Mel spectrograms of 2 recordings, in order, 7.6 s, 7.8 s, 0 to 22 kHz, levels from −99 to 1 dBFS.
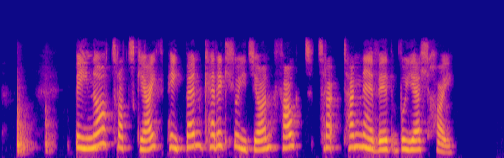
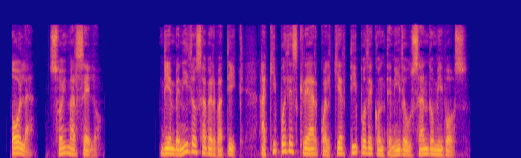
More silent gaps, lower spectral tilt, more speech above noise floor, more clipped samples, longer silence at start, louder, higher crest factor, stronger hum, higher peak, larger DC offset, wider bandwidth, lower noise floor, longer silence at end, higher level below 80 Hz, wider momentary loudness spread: second, none vs 1.67-2.33 s; about the same, -4.5 dB/octave vs -5 dB/octave; second, 19 dB vs over 70 dB; neither; about the same, 0.25 s vs 0.2 s; about the same, -22 LUFS vs -20 LUFS; about the same, 16 dB vs 18 dB; neither; second, -6 dBFS vs -2 dBFS; neither; second, 8 kHz vs 12 kHz; second, -40 dBFS vs under -90 dBFS; about the same, 0.8 s vs 0.85 s; second, -68 dBFS vs -54 dBFS; first, 13 LU vs 8 LU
